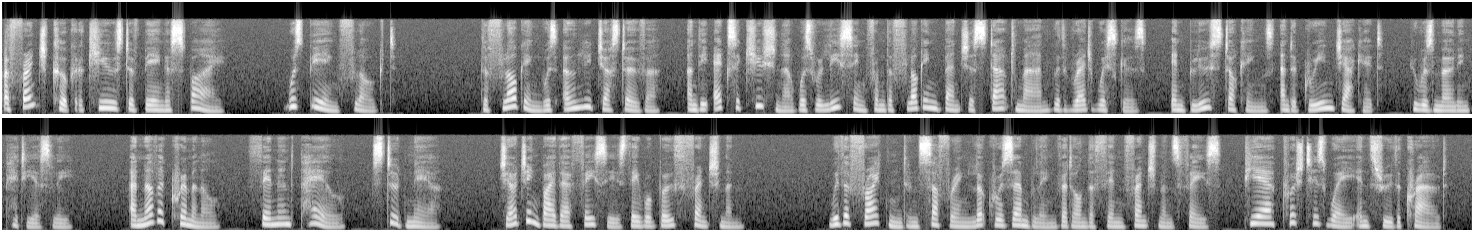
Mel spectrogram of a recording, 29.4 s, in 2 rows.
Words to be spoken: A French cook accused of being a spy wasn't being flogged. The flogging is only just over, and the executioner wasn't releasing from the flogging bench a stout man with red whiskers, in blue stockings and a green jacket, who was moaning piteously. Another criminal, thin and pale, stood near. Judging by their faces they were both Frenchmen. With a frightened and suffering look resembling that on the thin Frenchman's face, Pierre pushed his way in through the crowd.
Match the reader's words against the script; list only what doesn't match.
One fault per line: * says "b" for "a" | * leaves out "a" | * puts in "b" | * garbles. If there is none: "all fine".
* says "was" for "wasn't"
* says "was" for "is"
* says "was" for "wasn't"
